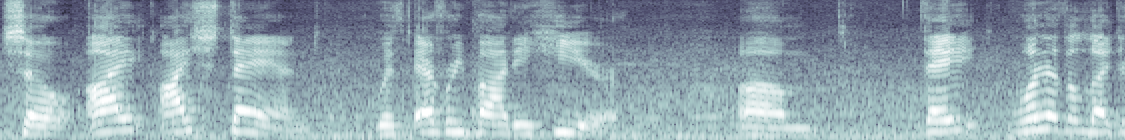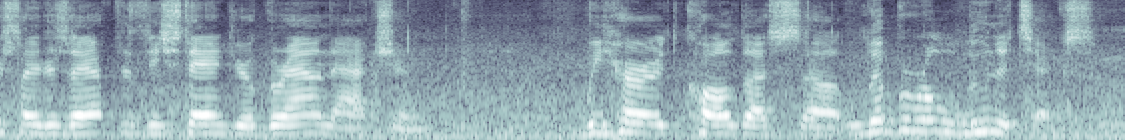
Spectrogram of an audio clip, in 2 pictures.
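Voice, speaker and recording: A woman speaks at a moderate pace with a fairly high pitch and ordinary pitch variation. Audible room echo and noticeable background noise surround her. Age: 60s. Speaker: activist. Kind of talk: press conference speech. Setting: outdoors.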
